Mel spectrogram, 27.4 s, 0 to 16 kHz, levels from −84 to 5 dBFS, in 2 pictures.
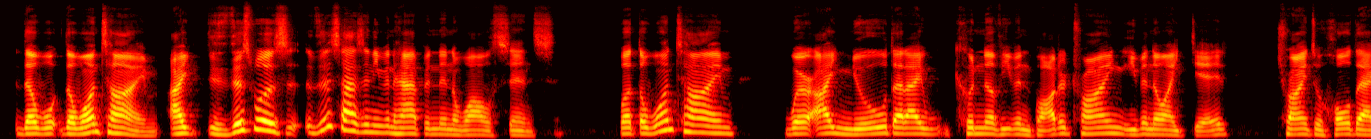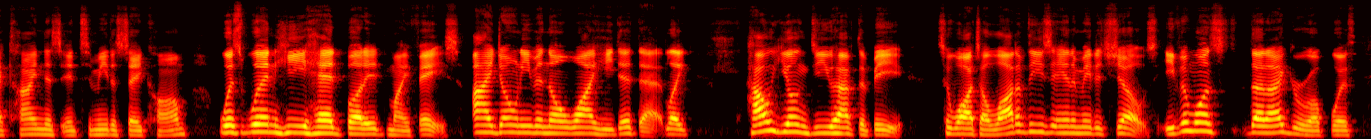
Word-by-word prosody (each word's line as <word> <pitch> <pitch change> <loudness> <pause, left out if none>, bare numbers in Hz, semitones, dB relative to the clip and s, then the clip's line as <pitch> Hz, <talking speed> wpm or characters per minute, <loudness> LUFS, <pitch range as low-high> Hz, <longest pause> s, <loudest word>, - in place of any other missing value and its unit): the 155 +1 +4
o 150 +1 -3
the 150 0 +4
one 170 +7 +4
time 140 - +1
I 155 +1 +4
thi 150 -3 -3 0.2
this 230 +3 +6
was 220 - +4
this 260 - -4
hasn't 215 -7 +3
even 180 -2 -4
happened 155 -2 -1
in 135 -1 -4
a - - -2
while 125 -1 -3
since, 110 -2 -8 0.6
but 155 0 0
the 160 - +1 0.2
one 255 +2 0
time, 180 -8 0 0.5
where 150 +1 +1
I 165 +1 +2
knew 145 +2 -1
that 155 -1 +3
I 150 -2 0 0.2
couldn't've 155 -3 -2
even 140 -2 -4
bothered 120 +7 -3
trying, 160 +1 -2
even 130 +1 -5
though 135 -1 0
I 125 -2 -1
did 120 +5 -5 0.5
trying 140 -2 0
to 130 - -5
hold 135 +4 -2
that 125 -2 0
kindness 135 -2 -5
in 115 0 -7
to 115 +3 -13
me 130 +1 -3
to 125 -1 -7
stay 115 0 -3
calm 120 +5 -8 0.3
was 180 -1 +3
when 195 +1 +5
he 175 0 +1
headbutted 150 -3 +4
my 120 -3 -4
face, 130 +3 -2
I 190 0 +4
don't 190 0 -2
even 180 -1 0
know 165 -1 +2
why 160 0 +1
he 135 -2 -2
did 155 +2 -2
that, - - -4
like, 135 -3 +3 0.6
how 195 +4 +5
young 200 -5 +1
do 160 +1 -6
you 170 0 +1
have 155 -4 +3
to 130 - -4
be 125 -2 0 0.4
to 160 - -4
watch 145 -1 +3
a 130 - 0
lot 150 - +4
of 200 -1 -4
these 200 -3 -4
animated 165 -3 -3
shows, 155 +1 -3
even 165 +10 0
ones 220 -1 -1
that 180 -1 +5
I 180 +2 +3
grew 140 -10 -4
up 115 0 -7
with, 120 -1 -4
155 Hz, 180 wpm, -23 LUFS, 135-175 Hz, 0.6 s, this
